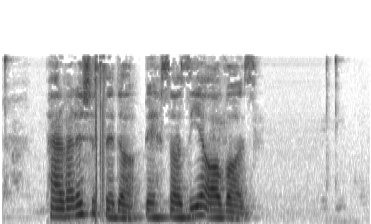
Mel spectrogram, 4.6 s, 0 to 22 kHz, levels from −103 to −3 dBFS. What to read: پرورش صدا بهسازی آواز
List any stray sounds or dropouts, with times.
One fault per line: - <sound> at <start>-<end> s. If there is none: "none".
none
